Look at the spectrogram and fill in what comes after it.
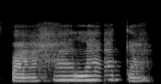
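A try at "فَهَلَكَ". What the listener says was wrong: pahalaka nggak ada yang panjang ya. Pahalaka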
